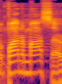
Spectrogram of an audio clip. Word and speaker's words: Bonamassa: Hey, you're tuning into Nostalgic Radio and Cars, and let's play a little Joe Bonamassa.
